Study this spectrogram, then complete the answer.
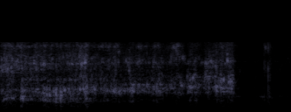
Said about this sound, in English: I pour libations to the east. I pour libations to the west, and I say, Ashe.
